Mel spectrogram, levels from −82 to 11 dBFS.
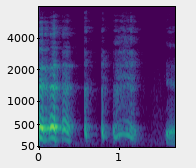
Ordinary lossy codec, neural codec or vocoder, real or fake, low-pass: Opus, 64 kbps; none; real; 7.2 kHz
